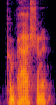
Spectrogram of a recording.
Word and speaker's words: compassionate: next word is compassionate we put the stress on the second syllable compassionate compassionate means you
